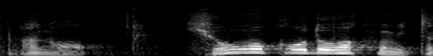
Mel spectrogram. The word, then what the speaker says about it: 兵庫: 弱点はですね兵庫という地面がですねヨーロッパ人にとってはとても発音しづらいらしいんですね大体ヒゴと言ってみたりですね背後と言ってみたりウゴと言ってみたりですね難ですけど仙台なんか発音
